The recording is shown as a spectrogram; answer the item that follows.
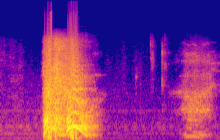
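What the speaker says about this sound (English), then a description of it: "Gotta love a good sneeze." A single loud, sharp sneeze bursts out close by, followed after a pause by a faint sniff or short breath.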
